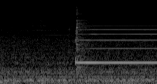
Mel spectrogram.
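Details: Electrosurgical unit in blend (combined) mode set to 20, during a lab demonstration of its waveforms on an oscilloscope: room noise, then a steady high-pitched activation tone begins and holds.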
